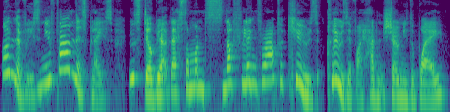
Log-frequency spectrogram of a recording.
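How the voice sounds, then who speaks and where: A woman's voice: expressive, a little fast, lightly acted. A woman voicing a grumpy, whiny little male goblin ghost prince in a storybook reading. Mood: whiny, indignant. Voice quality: whining, high and shrill.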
